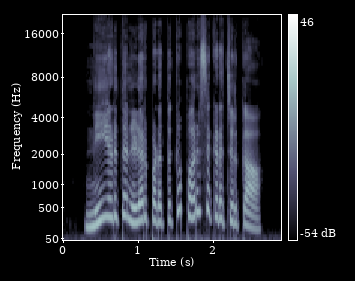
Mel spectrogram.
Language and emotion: Tamil, surprised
